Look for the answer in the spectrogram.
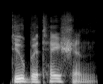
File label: "dubitation", American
